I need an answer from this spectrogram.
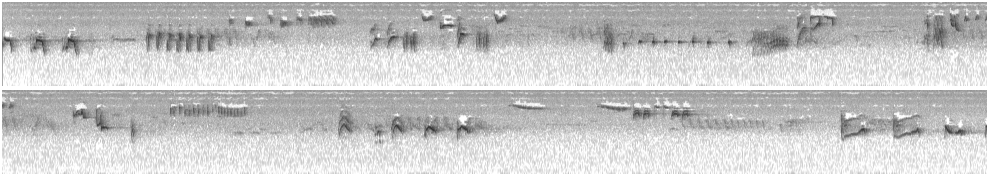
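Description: Songbirds singing and calling in a conifer forest: a varied run of high-pitched chirps, trills and whistled notes with short pauses between them.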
